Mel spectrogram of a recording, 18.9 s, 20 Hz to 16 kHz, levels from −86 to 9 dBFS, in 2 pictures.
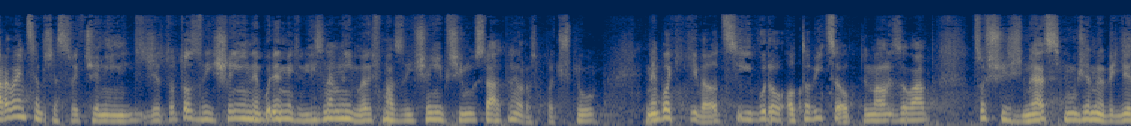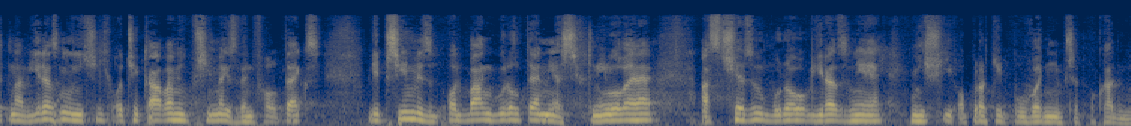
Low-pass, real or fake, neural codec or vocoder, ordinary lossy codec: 10.8 kHz; fake; codec, 24 kHz, 1.5 kbps, HILCodec; MP3, 48 kbps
